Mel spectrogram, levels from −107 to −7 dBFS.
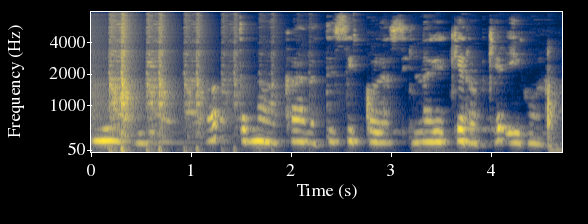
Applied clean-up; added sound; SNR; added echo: classical method WPE with log-MMSE.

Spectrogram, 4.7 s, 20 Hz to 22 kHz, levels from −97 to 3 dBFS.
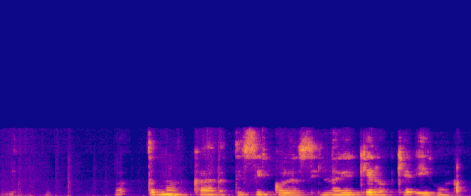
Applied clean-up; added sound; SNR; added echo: neural mask model DeepFilterNet 3.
